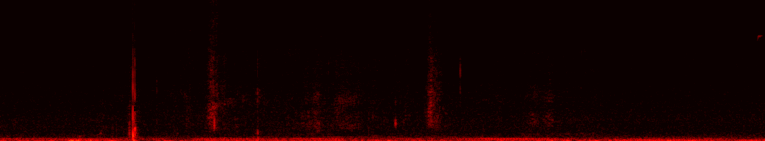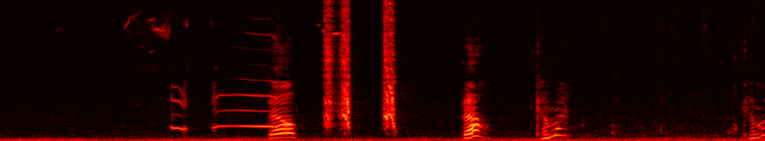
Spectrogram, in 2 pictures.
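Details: Six-and-a-half-week-old European basset hound puppy, female, called Phil. A quiet stretch with low hum and faint clicks gives way to a run of sharp yelps and whimpers, some sliding downward, clustered in the final four seconds.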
